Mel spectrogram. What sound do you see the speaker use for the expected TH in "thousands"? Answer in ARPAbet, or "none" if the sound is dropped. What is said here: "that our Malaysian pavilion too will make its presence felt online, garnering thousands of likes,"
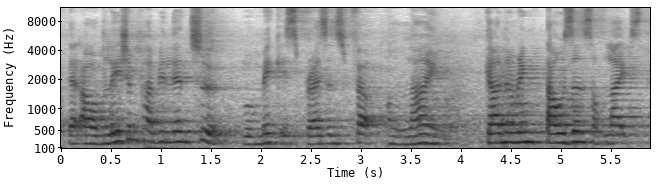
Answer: T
